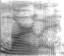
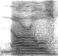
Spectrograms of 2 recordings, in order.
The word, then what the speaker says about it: gnarly: a seven-year-old that word spell gnarly why would they add a g I don't know give a 12-year-old that you'd have some problems still narl Barkley GE Gars what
